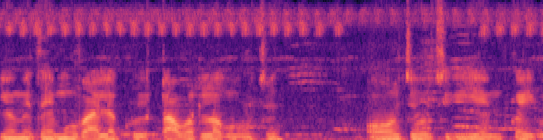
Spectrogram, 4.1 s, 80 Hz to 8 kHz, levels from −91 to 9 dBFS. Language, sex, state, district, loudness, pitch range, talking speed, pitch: Garhwali, male, Uttarakhand, Tehri Garhwal, -17 LUFS, 95-100 Hz, 220 wpm, 100 Hz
